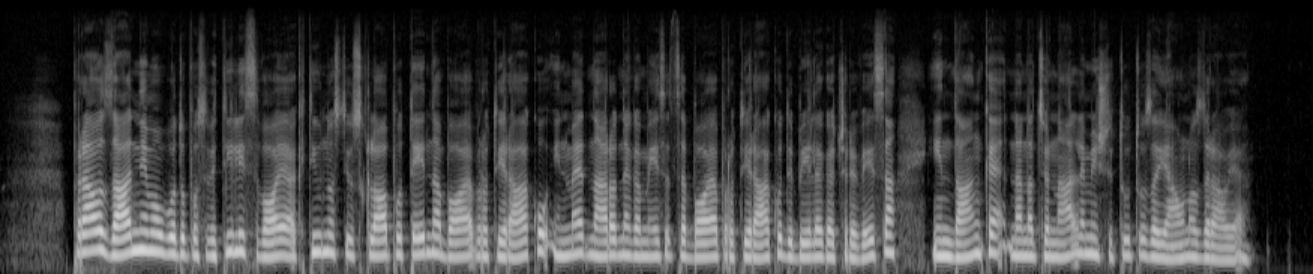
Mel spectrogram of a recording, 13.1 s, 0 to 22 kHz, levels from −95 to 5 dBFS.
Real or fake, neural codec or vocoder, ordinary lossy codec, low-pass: real; none; none; 19.8 kHz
